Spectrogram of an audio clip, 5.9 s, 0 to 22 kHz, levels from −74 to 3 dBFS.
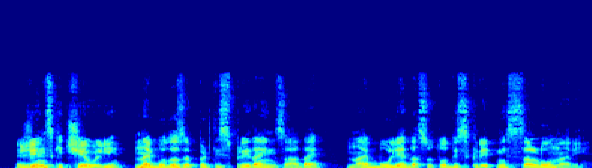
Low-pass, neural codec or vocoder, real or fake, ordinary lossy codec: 19.8 kHz; none; real; AAC, 32 kbps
